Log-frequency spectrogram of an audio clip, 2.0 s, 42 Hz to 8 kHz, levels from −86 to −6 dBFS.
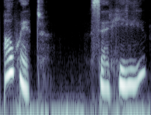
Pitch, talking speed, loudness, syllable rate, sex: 200 Hz, 120 wpm, -19 LUFS, 3.0 syllables/s, female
